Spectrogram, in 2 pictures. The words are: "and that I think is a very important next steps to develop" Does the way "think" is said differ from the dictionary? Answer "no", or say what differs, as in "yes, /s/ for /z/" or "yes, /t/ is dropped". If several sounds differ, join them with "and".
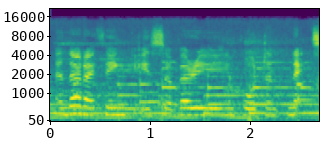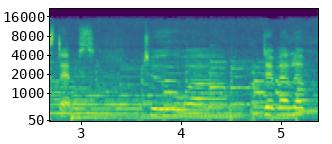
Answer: no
